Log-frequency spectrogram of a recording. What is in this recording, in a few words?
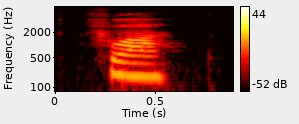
Fua, pronunciation guide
